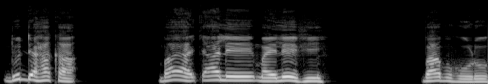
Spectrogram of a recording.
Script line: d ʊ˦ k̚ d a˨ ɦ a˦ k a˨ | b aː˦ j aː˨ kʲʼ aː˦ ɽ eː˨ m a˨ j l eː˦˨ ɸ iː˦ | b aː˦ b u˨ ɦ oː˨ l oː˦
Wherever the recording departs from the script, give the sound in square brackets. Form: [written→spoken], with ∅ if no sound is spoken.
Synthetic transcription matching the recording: d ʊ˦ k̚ d a˨ ɦ a˦ k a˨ | b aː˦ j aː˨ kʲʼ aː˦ [ɽ→l] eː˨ m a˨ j l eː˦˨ ɸ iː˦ | b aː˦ b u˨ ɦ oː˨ [l→ɽ] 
